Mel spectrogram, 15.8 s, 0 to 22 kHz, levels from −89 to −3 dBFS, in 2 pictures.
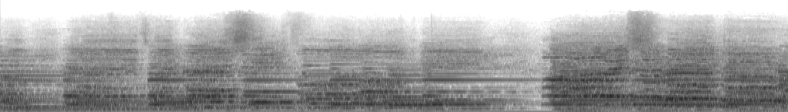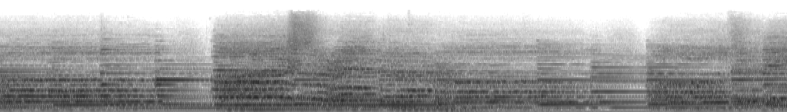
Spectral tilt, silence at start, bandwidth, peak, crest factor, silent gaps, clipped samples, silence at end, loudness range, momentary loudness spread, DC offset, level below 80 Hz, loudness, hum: -5 dB/octave; 0 s; 14 kHz; -10 dBFS; 14 dB; none; under 0.1%; 0 s; 3 LU; 8 LU; 0.4%; -54 dBFS; -23 LUFS; none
